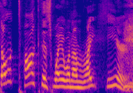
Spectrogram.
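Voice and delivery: half-screamed, high, mild yell. Recounting a show scene where Bulma screams at him, imitating Bulma screaming. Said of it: "she just screams at him like".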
